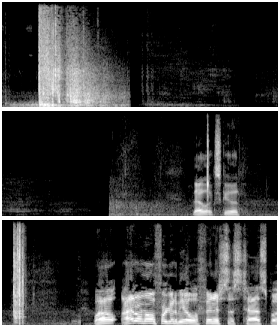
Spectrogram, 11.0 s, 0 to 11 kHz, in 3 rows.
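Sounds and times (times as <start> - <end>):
shotgun blast tail: 0.5 - 2.6.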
